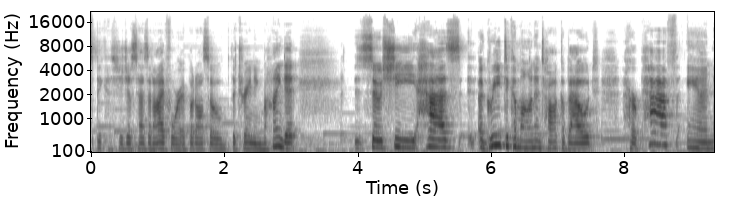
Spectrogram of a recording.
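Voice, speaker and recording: A woman's voice: on the low side, sharp tone. A woman podcast host speaking in an informal, chatty way as she introduces and interviews guests.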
